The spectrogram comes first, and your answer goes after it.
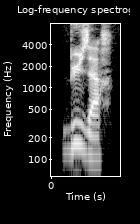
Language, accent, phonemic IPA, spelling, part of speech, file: French, France, /by.zaʁ/, busard, noun, LL-Q150 (fra)-busard.wav
- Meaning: harrier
